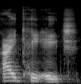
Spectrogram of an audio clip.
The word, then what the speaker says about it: Sikh: Well, it's Sikh. It looks like Sikh, but it's pronounced Sikh.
